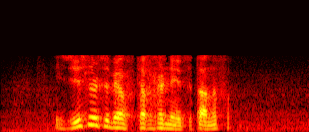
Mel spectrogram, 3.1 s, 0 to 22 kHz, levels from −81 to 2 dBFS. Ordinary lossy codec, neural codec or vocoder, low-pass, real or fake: AAC, 16 kbps; codec, 16 kHz in and 24 kHz out, 0.6 kbps, FocalCodec, streaming, 4096 codes; 7.2 kHz; fake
